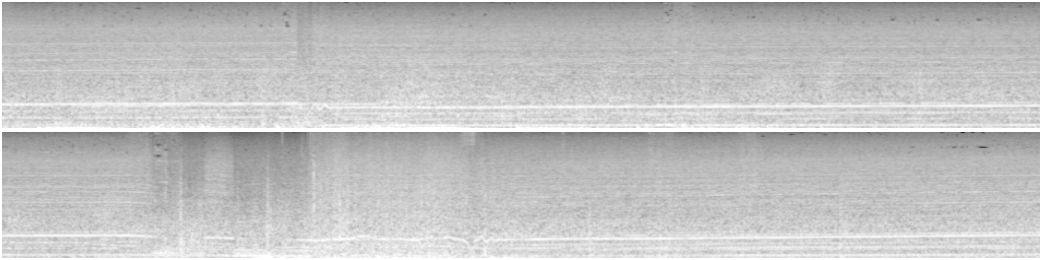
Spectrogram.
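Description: A high-revving race car engine roars steadily at high speed.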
